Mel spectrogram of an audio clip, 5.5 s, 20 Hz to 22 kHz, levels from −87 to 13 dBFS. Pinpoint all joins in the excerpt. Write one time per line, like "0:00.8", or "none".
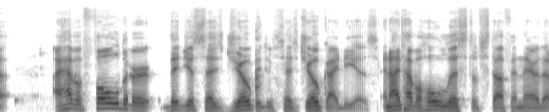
0:02.5
0:04.0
